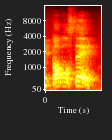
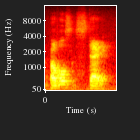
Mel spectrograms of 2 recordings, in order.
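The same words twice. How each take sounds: First: Mock frustration in a retold command; retold worked-up command. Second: Low, measured order to a dog; retold dog command, kept low and restrained; retold calm command. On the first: Owner to dog who keeps running forward, mildly worked-up command. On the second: Owner telling his dog to stay at the door, calm command.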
